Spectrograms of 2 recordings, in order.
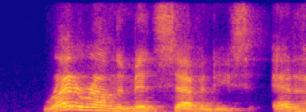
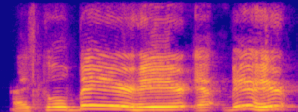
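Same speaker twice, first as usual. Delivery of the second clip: higher, slow beer vendor call; stadium vendor hawking; 9 semitones higher, 5 dB louder than usual. Retold or imitated. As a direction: holler it like a beer man. Vendor imitation.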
